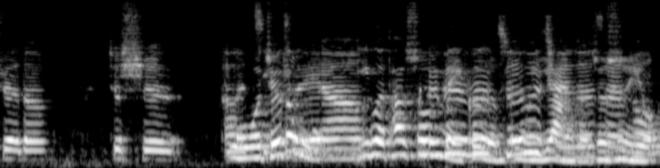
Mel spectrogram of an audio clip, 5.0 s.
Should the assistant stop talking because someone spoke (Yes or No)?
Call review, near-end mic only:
Yes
